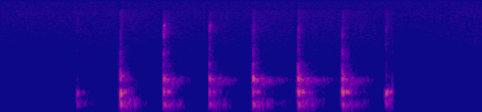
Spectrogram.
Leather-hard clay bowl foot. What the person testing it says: by tapping on it you can sort of test how hollow it is how much how dense how thick this is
